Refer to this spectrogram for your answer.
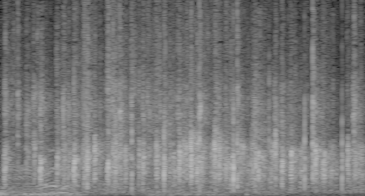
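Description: An audience applauding steadily as panel guests are introduced at an education event, many hands clapping in a dense, continuous patter at moderate loudness with no voices standing out.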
